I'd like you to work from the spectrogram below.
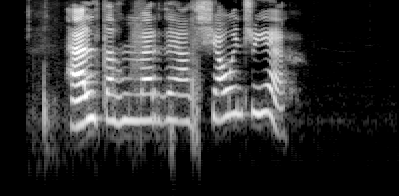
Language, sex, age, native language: Icelandic, female, 11, Icelandic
